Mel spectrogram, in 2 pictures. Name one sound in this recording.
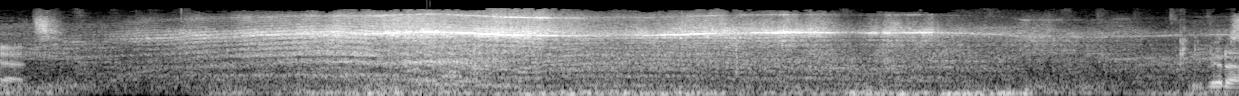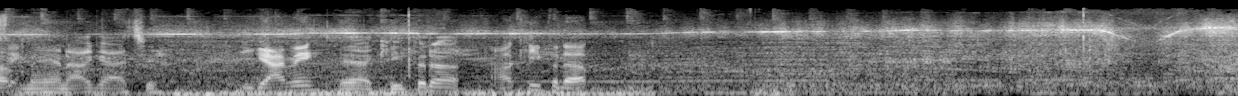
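A model plane's engine whines high overhead, rising and falling in pitch as it passes.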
